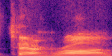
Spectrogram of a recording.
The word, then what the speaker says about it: Tehran: board that's i-a-m-t-e-h-r-a-n and my name is tehran like the capital of iran so if you don't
